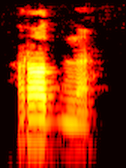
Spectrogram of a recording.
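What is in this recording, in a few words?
"родны", Komi, male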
